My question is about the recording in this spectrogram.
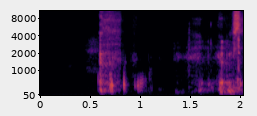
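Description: A person coughs briefly, a short burst of coughing about half a second in, heard over a video-call connection.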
